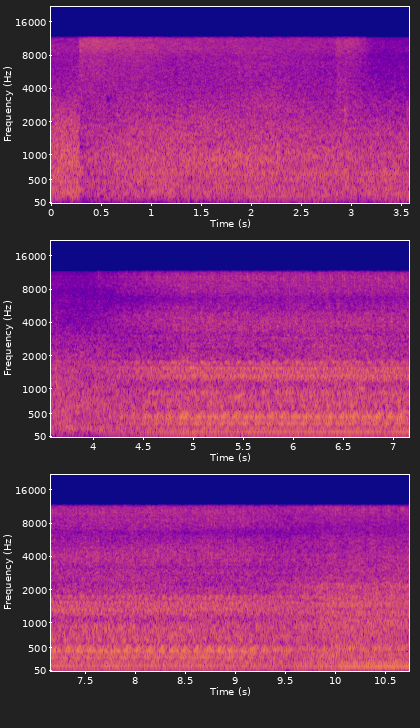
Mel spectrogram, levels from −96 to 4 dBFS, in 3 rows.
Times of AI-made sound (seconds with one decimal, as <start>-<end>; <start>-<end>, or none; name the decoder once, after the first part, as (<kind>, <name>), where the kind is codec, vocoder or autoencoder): 0.0-1.1 (vocoder, Vocos); 2.4-5.0; 9.1-10.7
